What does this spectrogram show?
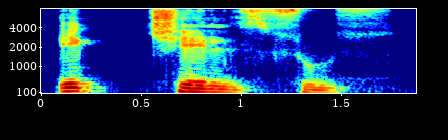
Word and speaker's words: excelsus: O V, como em português, o X possui o som de KS. Então, excelsus.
